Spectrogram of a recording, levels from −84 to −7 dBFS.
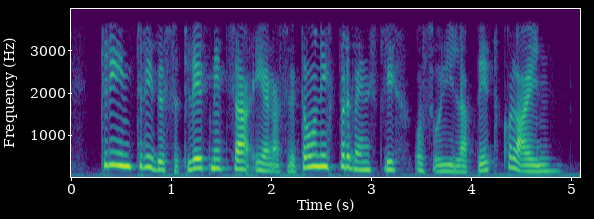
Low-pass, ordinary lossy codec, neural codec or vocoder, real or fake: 3.6 kHz; none; codec, 44.1 kHz, 3.4 kbps, Pupu-Codec; fake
